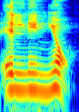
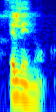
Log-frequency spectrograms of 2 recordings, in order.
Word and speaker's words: El Niño: Okay, La Niña and El Nino, correct pronunciation. But normally everybody says La Nina, El Nino.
